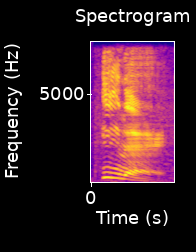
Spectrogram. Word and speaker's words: Iine: comments giving me some coaching on how to pronounce this correctly so it's attuned by a Babymetal called Hine watch now have I heard the song before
